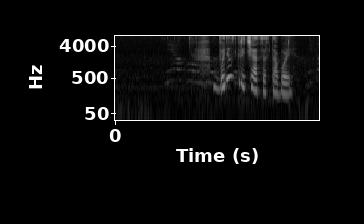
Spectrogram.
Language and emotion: Russian, positive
